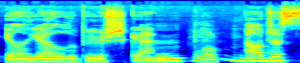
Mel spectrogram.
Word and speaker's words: Lyubushkin: Just Lyubushkin. Don't look at it. Well, but there's a why. You're supposed to say the why. Well, I guess I'll just say Ilya Lyubushkin.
